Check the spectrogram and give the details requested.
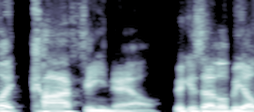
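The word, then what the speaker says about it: Ko-fi: It turns out that they actually meant it to be pronounced coffee. They're literally just playing on buy me a coffee, right?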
